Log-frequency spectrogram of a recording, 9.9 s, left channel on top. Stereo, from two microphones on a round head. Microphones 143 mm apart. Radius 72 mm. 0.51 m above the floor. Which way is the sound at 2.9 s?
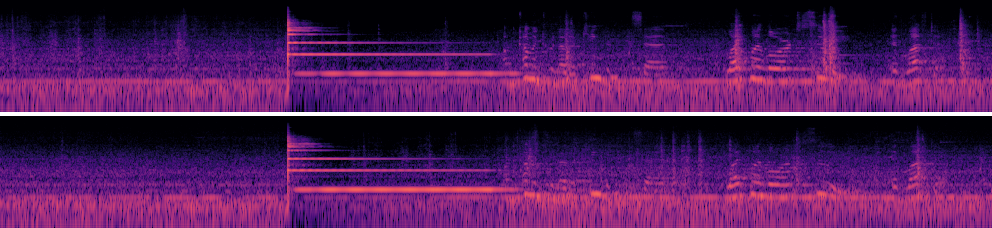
25° left (ahead or behind).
